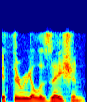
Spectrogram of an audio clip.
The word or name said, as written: etherealization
